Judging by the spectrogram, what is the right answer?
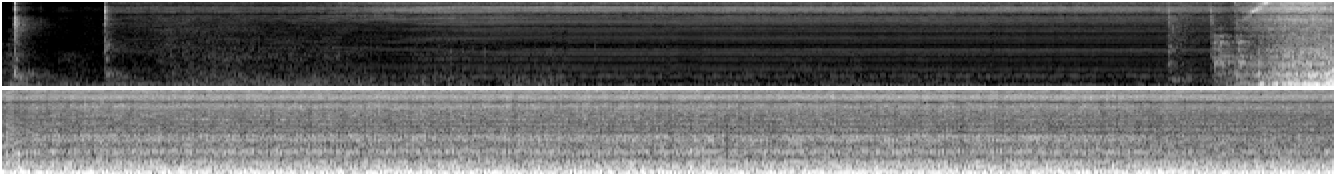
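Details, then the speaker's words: Diesel space heater in a garage, just fixed and reassembled with a full diesel tank, fired up: quiet, then a steady loud blower roar with even combustion rumble while burning off dust. Running normally after repair. "Don't know if you can hear me over that row. I'm just going to let it run for a little bit, let it cycle and let it sort of blow any dust and crap out."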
